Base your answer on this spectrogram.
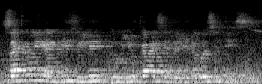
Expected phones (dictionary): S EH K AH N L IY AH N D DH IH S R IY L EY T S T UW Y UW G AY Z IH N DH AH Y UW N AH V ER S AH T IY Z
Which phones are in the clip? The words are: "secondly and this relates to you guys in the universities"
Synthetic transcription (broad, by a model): S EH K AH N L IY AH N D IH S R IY L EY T T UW Y UW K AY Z IH N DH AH Y UW N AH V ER S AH T IY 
